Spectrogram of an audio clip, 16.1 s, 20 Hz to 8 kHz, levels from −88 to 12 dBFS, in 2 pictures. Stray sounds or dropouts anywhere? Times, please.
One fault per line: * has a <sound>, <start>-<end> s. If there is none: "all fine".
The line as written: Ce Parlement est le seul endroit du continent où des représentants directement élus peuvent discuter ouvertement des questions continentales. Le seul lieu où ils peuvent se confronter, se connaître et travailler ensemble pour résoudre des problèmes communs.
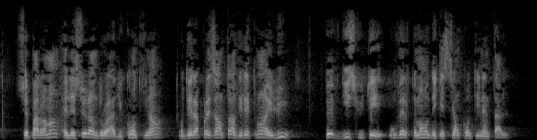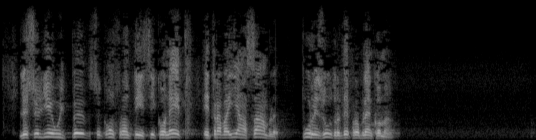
all fine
